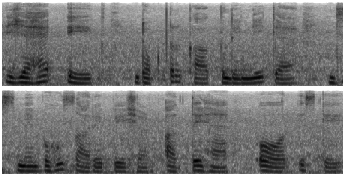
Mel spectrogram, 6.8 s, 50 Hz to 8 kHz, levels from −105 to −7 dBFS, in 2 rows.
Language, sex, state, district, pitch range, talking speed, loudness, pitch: Hindi, female, Punjab, Fazilka, 150-175 Hz, 125 wpm, -18 LUFS, 165 Hz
